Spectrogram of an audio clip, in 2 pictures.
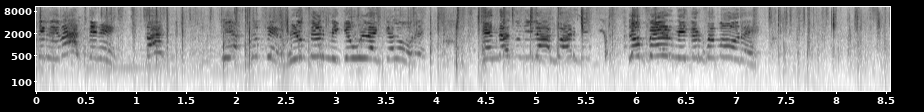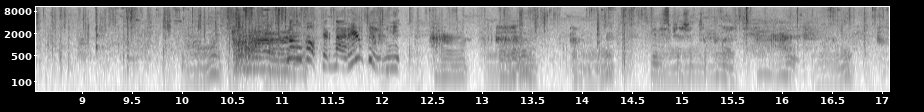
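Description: A dog's high, wavering whining and yelping in several stretches over the first seven seconds, then quieter, lower sounds.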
